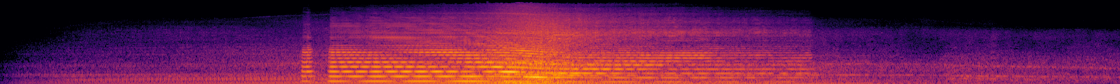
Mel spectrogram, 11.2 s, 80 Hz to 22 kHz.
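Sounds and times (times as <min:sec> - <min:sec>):
semi truck passing by: 0:00.1 - 0:11.1.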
